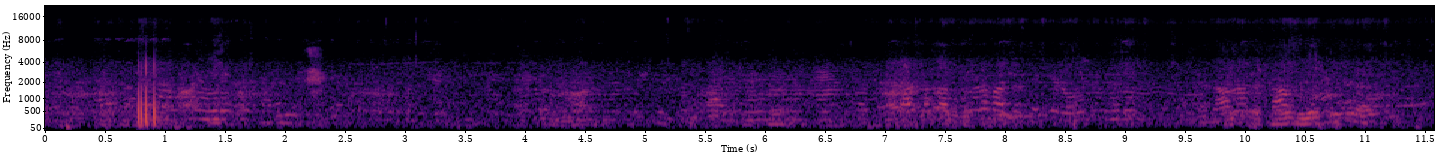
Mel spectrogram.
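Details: Honey bees at a homemade bee house give a low, continuous buzzing hum with layered tones, a sharp click near the start, and quiet murmured voices in the second half.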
